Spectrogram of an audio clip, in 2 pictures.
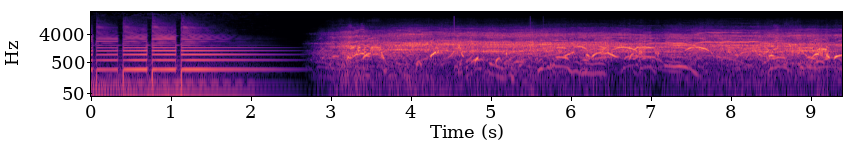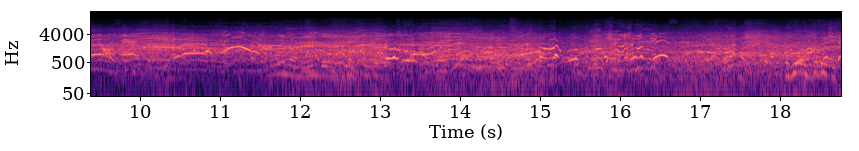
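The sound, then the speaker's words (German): After a brief tonal jingle, several hundred teenage fans, who have waited three to four hours outside the Hotel Sacher in Vienna to see a Canadian singer, erupt in continuous cheering, shrill screaming and shouting, a dense, loud wall of high-pitched voices that persists throughout. “Das sind mehrere hundert Teenager, die schon seit 3-4 Stunden vor dem Nobelhotel Sacher in Wien warten, um den kanadischen Sänger”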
